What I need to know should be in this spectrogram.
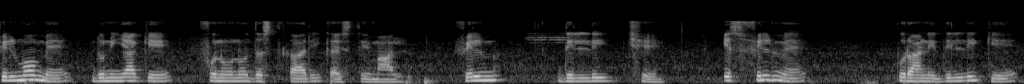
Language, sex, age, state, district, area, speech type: Urdu, male, 18-30, Delhi, North East Delhi, rural, spontaneous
